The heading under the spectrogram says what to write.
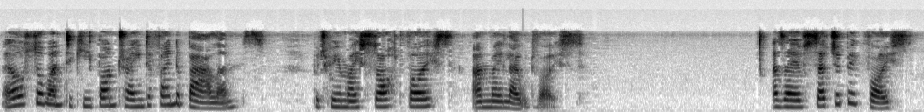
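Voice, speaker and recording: A gravelly, fairly high-pitched voice belongs to a young music student reading aloud an earnest reflection on her year of singing study. Sound quality is dull and lo-fi.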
